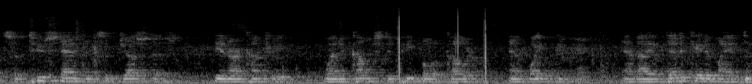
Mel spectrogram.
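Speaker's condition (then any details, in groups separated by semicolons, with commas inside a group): No condition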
